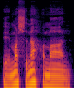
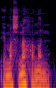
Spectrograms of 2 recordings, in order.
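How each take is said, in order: First: Imasanahaman ending in a long, held "ah" plus n; long final A. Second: Imasanahaman ending in a short "uh"-like vowel plus n; short final A. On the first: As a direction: draw out the final "man" of Imasanahaman. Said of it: "That long A at the end". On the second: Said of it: "make that short A sound". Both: Shown as a demonstration.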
